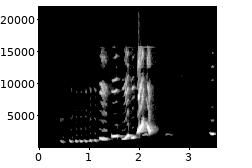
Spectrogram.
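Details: White-rumped shama song opening with a quick accelerating run of short low notes that climb in pitch into bright whistled phrases, followed by a brief pause and a single high note.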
